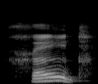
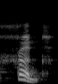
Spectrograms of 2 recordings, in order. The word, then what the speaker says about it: said: আমি সেটাই বলছি আমরা সাধারণত কি করি সেইড সেইড বলি না হ্যাঁ কিন্তু said। আসল উচ্চারণ কি সেইড না সেড আসল উচ্চারণ কি হচ্ছে সেড হ্যাঁ হি সেড দ্যাট।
